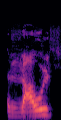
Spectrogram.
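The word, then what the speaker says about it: Raoult: So next thing is let's say राउल्ट्स लॉ। भाई इसका spelling मैंने एकदम सही लिखा है, ये R A O U L T है ना, राउल्ट्स लॉ।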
